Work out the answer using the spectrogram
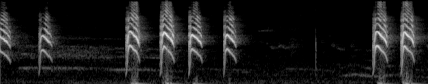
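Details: Parrot giving harsh, downward-sliding chirps in irregular bursts: two single calls, then a quick run of four, a pause, and three more near the end.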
